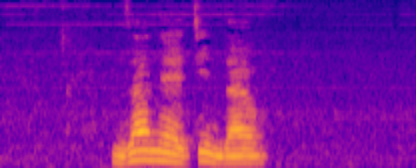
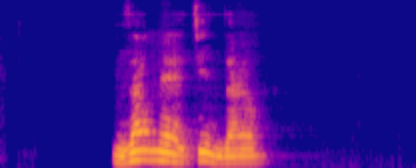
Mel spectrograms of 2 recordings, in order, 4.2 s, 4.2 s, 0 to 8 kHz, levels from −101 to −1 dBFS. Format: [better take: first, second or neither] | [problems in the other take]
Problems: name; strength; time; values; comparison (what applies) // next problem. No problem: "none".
first | noise reduction (neural mask model DeepFilterNet 3)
